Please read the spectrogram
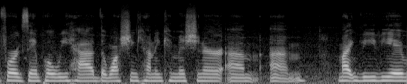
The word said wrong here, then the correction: Bouvier: was... I'm sorry, I probably butchered his name. – Real close, Bouvier, yeah.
